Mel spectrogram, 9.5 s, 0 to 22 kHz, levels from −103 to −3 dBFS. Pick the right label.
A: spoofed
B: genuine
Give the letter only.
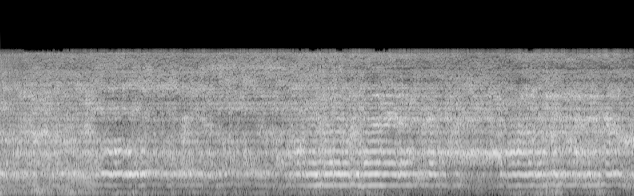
A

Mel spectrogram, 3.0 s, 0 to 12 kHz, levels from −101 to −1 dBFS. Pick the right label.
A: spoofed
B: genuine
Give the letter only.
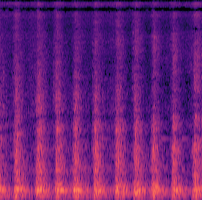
B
